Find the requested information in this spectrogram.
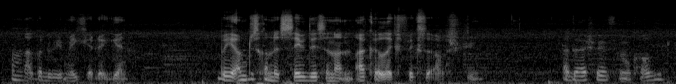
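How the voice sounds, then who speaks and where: With music in the background, a woman at a medium pitch speaks at a very fast pace, ordinary pitch variation and long, frequent pauses. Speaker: game streamer. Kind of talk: casual live stream chat. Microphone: quiet stream audio.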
